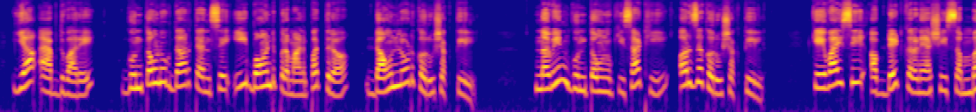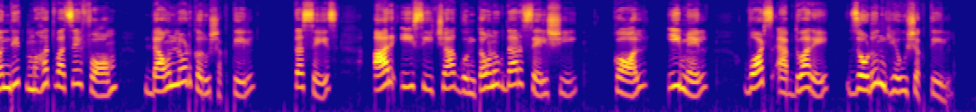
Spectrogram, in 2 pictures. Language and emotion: Marathi, neutral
